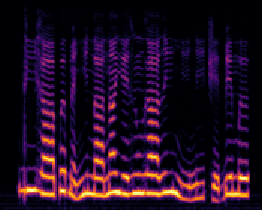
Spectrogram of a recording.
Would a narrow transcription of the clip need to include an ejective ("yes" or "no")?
no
